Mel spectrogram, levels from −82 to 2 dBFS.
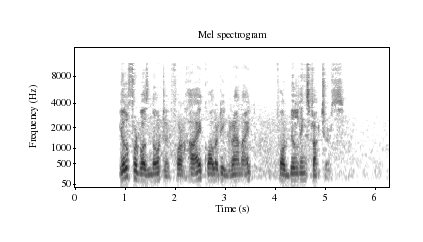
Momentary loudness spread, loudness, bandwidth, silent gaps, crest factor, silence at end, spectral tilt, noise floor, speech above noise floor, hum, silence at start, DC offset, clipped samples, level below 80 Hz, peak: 15 LU; -22 LUFS; 11.5 kHz; none; 18 dB; 0.95 s; -4 dB/octave; -84 dBFS; 63 dB; none; 0.9 s; under 0.1%; under 0.1%; -76 dBFS; -4 dBFS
